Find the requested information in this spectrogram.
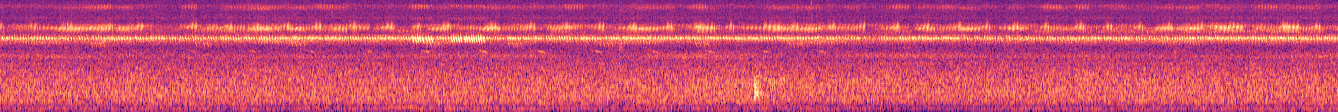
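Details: Crickets at night forming a constant high, ringing drone with soft rapid pulses, broken by two short louder chirps around four seconds, with no other sounds standing out.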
